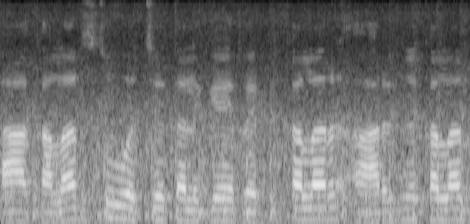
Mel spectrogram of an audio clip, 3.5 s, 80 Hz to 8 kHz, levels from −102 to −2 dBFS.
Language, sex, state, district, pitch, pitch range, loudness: Telugu, male, Andhra Pradesh, Srikakulam, 145 Hz, 130-150 Hz, -21 LUFS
